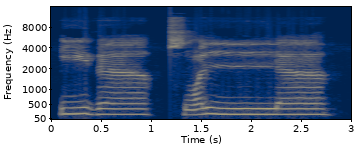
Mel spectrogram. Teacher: نفخم الصاد، نرقق اللام ونخلصها من تفخيم الصاد، فلا نقول صلى، فهو برواية ورش فقط.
